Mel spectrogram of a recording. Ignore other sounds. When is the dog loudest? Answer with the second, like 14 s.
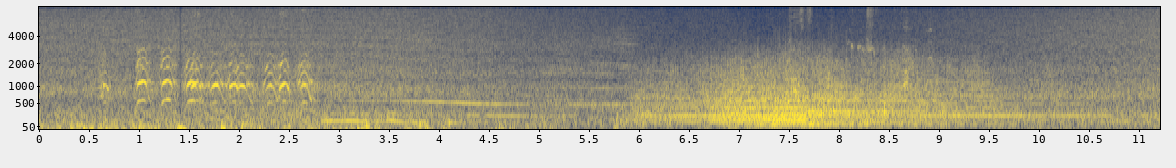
2 s.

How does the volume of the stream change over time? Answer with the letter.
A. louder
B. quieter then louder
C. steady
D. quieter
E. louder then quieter
B.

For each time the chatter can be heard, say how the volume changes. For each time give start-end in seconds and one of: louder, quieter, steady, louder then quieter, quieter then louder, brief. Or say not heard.
not heard.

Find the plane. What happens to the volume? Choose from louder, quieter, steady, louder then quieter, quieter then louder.
louder then quieter.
